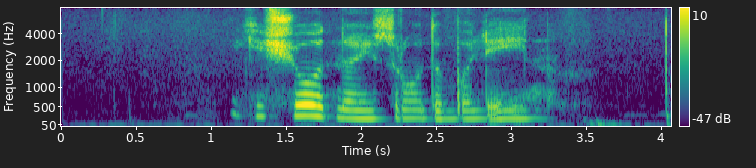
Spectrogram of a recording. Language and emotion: Russian, sad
